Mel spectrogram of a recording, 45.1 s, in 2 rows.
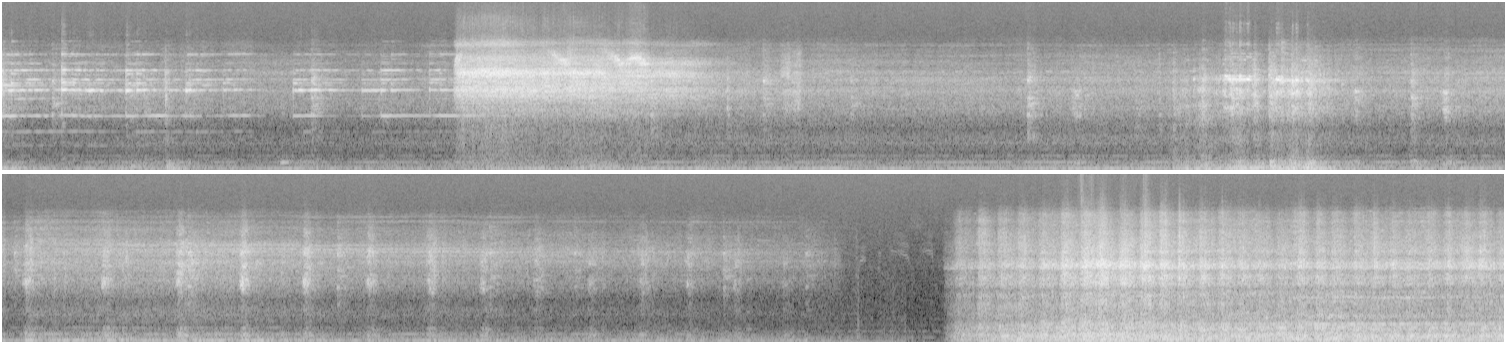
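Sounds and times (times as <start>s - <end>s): train wheels clanking: 0.0s - 36.0s, 36.7s - 45.0s.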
